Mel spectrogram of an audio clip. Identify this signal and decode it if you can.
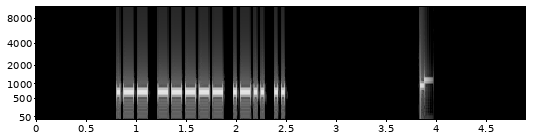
Morse code, heard as a keyed tone, about 36 wpm, 700 Hz. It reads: W0LI
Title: USA Call Signs - 4 Characters - 2x Character Spacing - 35wpm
